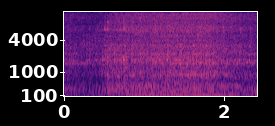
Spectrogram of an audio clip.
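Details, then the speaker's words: Ford Ranger diesel with newly fitted replacement engine after engine failure, idling with a low battery: deep, even diesel clatter at steady idle with no misses, knocks or hunting; sounds healthy. "actually yeah it sounds lovely I think we'll just leave it running while we're putting the Bonnet on because the battery is that low"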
